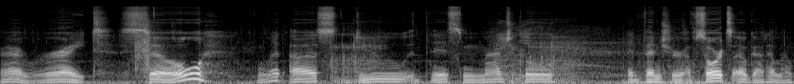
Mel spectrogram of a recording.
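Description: Over noticeable background noise, the speech runs at a very slow pace with ordinary pitch variation. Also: man, medium pitch for a man. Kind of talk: gaming commentary. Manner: casual.

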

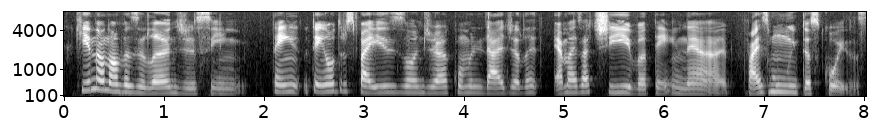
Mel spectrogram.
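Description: Speaking at a fairly slow pace against a quiet background, a woman with a fairly high pitch shows ordinary pitch variation. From Paraná, Brazil (Maringá); Paraná, Brazil. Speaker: entrepreneur, news site co-owner; news site co-owner. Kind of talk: casual interview. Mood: warm, smiling, animated. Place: studio. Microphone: studio mic.

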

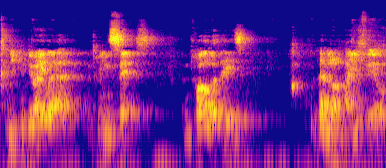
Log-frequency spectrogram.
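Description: With strong room echo around him, a man speaks at a fairly quick pace. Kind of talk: workout instruction. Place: empty room.

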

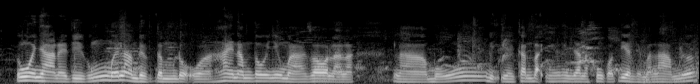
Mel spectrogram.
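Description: A man speaks at a very fast pace with a fairly high pitch and ordinary pitch variation. The sound is dry with no echo, and noticeable background noise is present. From Vietnam. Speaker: charity vlogger. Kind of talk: casual chat. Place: open country.

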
